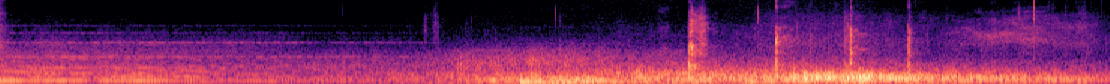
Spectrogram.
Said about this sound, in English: So I guess he has, like, baby lungs. And he's just, like, coughing up a storm. He sounds like a pappy before we clean up the tracks.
